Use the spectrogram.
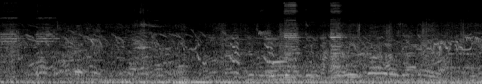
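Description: Kadaknath chickens and turkeys clucking at a busy village poultry market, continuous overlapping fowl calls over steady crowd babble and people talking nearby.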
